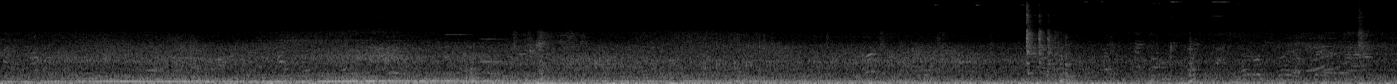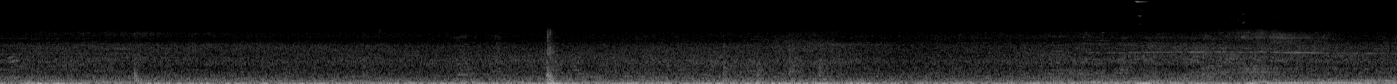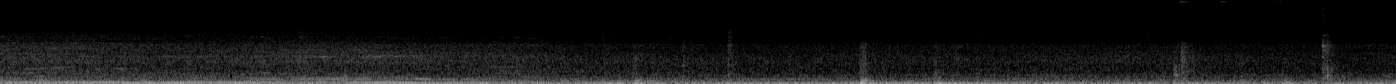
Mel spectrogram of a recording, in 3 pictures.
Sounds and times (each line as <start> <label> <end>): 0.0 Traffic Sound 41.9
